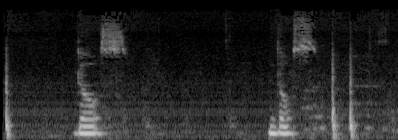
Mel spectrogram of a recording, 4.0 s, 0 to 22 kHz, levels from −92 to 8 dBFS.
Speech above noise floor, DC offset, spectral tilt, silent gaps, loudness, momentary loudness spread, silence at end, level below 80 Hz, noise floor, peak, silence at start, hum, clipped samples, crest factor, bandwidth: 36 dB; under 0.1%; -6.5 dB/octave; none; -25 LUFS; 16 LU; 0.4 s; -58 dBFS; -58 dBFS; -8 dBFS; 0.05 s; none; under 0.1%; 18 dB; 13.5 kHz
